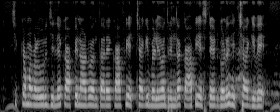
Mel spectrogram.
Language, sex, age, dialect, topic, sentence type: Kannada, female, 25-30, Mysore Kannada, agriculture, statement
